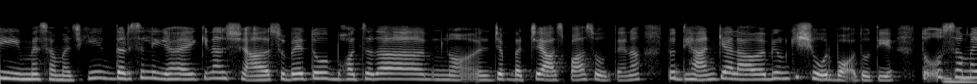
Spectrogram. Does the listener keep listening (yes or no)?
yes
